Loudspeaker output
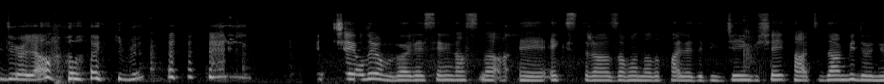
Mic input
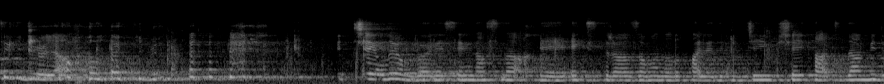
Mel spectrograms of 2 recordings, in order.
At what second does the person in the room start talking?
none

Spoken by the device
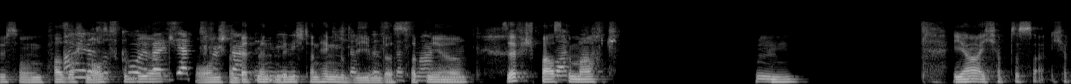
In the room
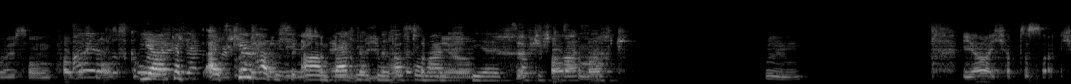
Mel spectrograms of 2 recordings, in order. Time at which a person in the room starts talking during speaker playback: 1.4 s

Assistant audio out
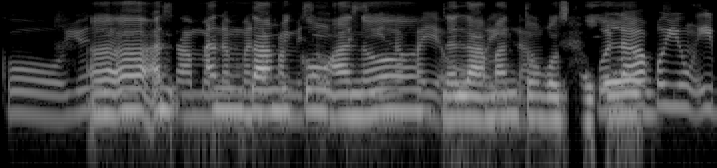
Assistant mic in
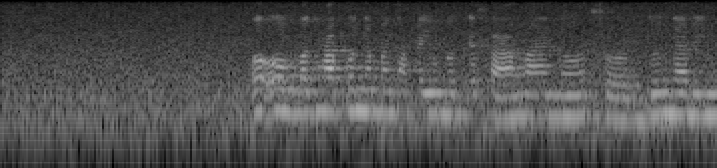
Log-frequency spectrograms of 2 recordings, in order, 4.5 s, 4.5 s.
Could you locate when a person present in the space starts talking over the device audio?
1.6 s

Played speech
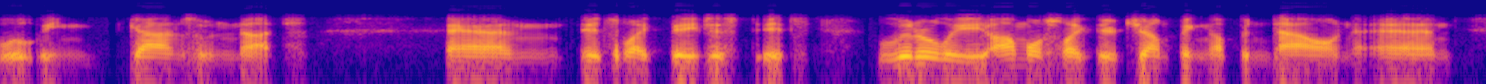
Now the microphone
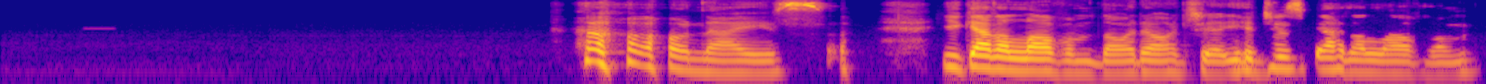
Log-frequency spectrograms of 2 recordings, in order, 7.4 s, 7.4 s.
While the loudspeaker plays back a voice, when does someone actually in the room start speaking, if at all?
2.9 s

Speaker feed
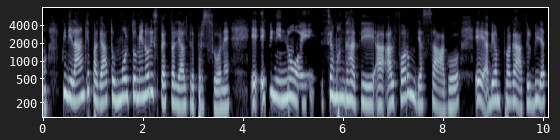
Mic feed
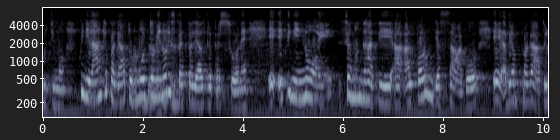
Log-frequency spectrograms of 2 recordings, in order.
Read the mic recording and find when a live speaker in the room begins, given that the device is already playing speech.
1.7 s

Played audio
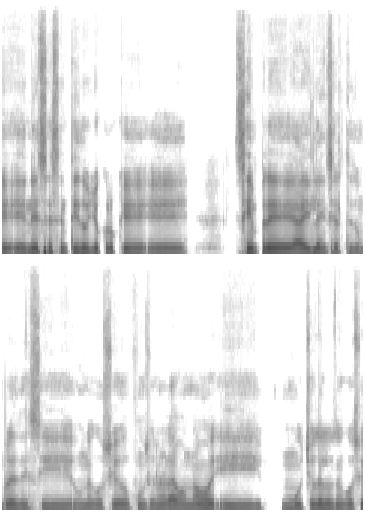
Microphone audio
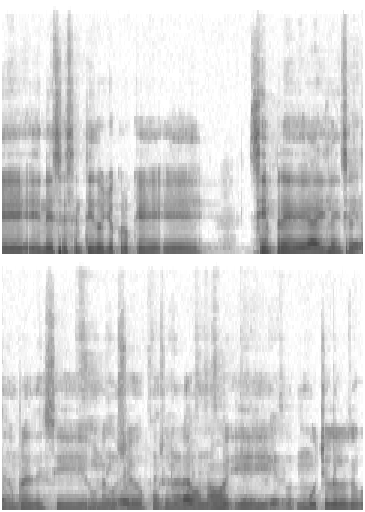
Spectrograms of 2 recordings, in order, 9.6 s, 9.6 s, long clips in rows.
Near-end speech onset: 4.6 s

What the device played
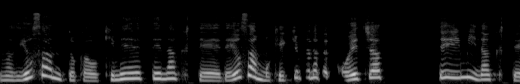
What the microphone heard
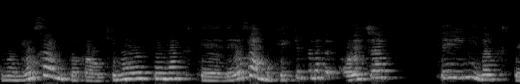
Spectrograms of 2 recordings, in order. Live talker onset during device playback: none

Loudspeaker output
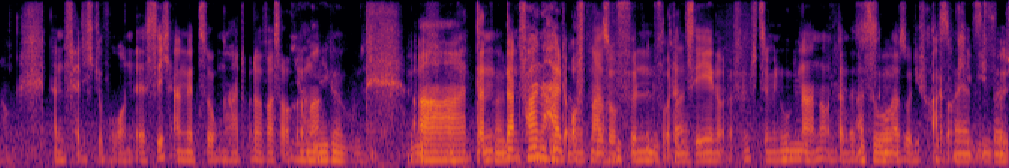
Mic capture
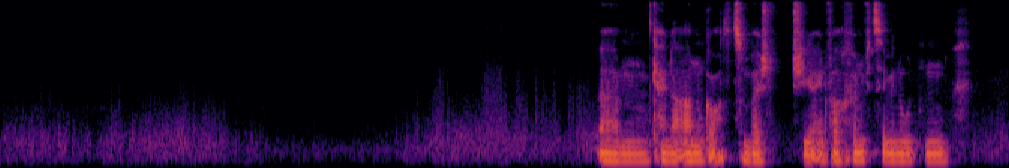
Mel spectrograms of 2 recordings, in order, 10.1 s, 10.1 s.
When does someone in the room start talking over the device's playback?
6.0 s

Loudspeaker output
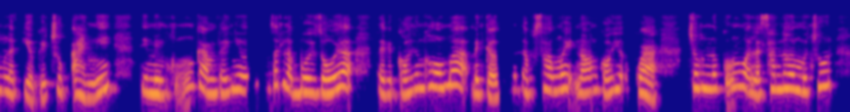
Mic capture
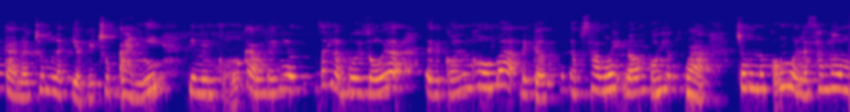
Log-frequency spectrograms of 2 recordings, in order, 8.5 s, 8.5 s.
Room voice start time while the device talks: none

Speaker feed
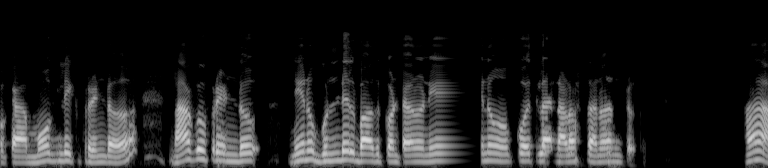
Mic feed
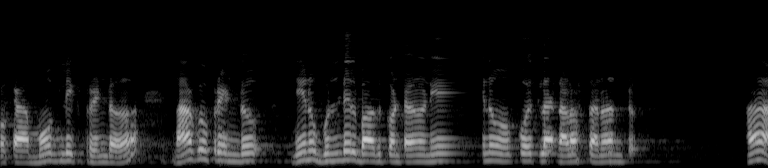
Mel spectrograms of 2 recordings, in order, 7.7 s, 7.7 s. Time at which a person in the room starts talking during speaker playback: none

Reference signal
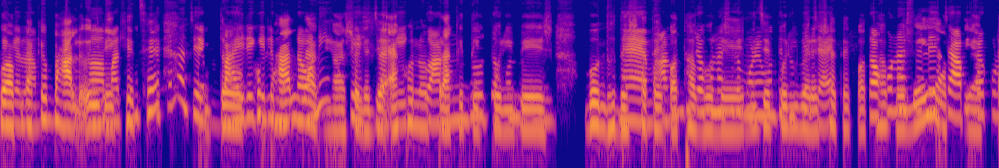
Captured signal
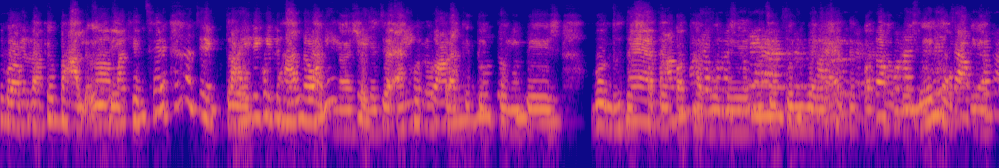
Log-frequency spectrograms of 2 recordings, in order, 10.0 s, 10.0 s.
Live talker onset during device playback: 6.9 s

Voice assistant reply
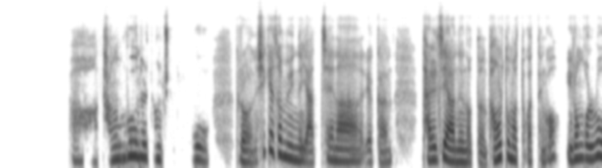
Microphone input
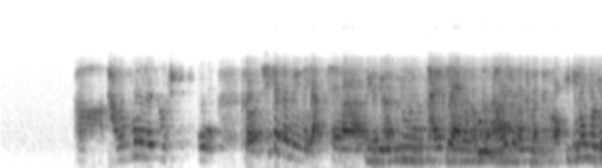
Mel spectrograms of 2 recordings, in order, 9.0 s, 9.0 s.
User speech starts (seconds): 5.4 s

